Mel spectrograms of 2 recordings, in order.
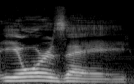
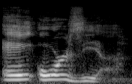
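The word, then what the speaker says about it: Eorzea: was i thought was like like jose or eorze but it's it's it's a orzea yes c and that again i knew nothing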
